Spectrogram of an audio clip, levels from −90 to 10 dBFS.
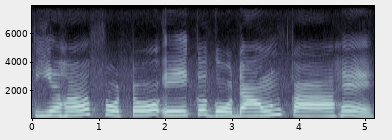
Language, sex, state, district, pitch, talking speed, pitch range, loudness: Hindi, female, Madhya Pradesh, Dhar, 290 Hz, 70 wpm, 270-310 Hz, -12 LUFS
